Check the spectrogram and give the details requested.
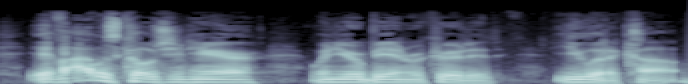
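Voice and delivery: imitated whisper. Retelling what a coach said on the drive to the airport: imitating Coach Rose whispering. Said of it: "he just kinda whispered to me, like, the way Coach Rose does".

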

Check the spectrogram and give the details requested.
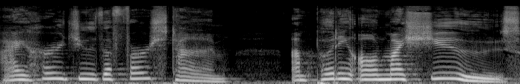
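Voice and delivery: put-on teeny, tiny little voice, "shoes" drawn out. Reading a story where a voice answers from inside a box, tiny little voice. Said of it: "a tiny little voice came out of the box".

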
